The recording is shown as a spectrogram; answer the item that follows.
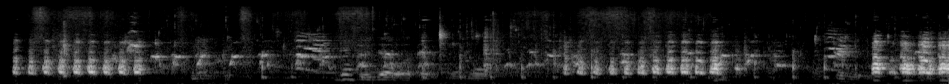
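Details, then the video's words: Several domestic white geese honk in loud, nasal bursts, calling over one another in quick repeated runs with brief quieter gaps. "Sound Of Domestic White Geese Honking"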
